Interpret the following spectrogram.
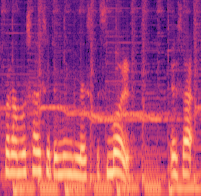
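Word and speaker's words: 스물: Su forma larga es t-mul. T, digamos que esta U no se pronuncia, por decirlo así, de forma abierta, sino que es una U entre los dientes, por eso le pongo acá arriba este palito. S, T, mul. Small. Como si nosotros fuéramos a decir en inglés small.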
